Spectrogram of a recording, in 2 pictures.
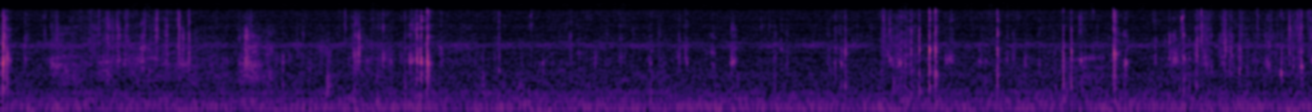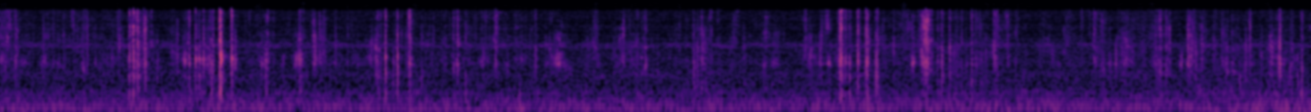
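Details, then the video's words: A stray mother cat with her two kittens gulps food hungrily. Soft, irregular chewing and crunching continue throughout, with scattered louder bites and short pauses over a faint low background hum. "허겁지겁 먹는 길냥이 세모녀 hungry little cat with her kittens"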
